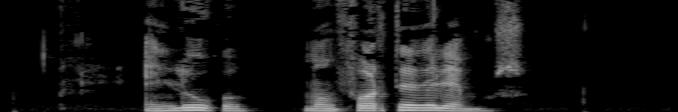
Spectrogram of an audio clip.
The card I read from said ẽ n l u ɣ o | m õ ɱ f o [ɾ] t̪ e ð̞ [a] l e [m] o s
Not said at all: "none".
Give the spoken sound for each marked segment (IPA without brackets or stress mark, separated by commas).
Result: ɾ, e, m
